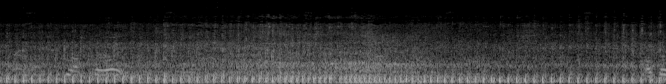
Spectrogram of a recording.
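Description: A motor boat engine throbs in a steady, fast pulse while cruising a river near Amiakhum in Bandarban, loud and close throughout, with voices faintly mixed under the running motor.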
